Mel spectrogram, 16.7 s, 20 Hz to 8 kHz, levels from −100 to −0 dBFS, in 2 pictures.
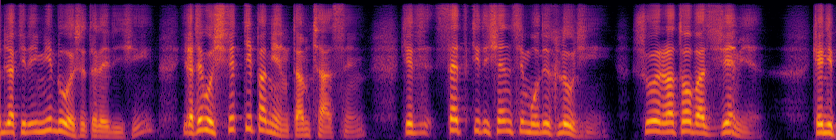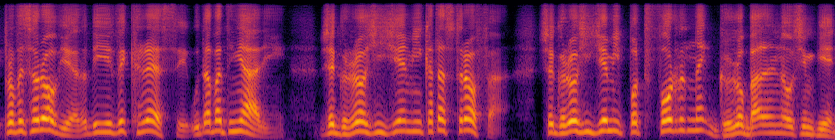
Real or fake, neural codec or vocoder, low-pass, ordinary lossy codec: fake; codec, 16 kHz, about 1 kbps, DyCAST, with the encoder's durations; 7.2 kHz; none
